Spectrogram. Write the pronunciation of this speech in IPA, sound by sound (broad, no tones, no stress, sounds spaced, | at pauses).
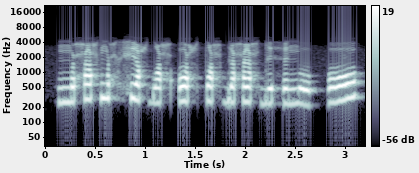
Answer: ŋʷ ɪ ħ a ħ ŋʷ ɪ ħ x e ħ dˤ a ħ ʔ ɔ ħ tˤ e ħ b e ħ e ħ d e h ɛ ŋ o | ɔ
